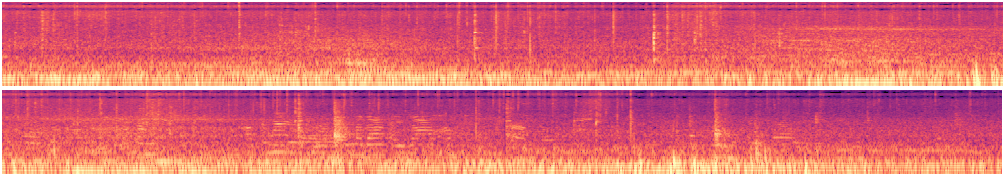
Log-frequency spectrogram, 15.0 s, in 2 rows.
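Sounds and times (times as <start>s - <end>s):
food sizzling on griddle: 0.0s - 15.0s.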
